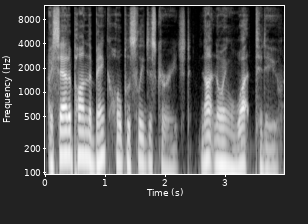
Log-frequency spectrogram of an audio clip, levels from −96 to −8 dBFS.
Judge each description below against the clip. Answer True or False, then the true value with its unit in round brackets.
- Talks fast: False (180 wpm)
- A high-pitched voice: False (120 Hz)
